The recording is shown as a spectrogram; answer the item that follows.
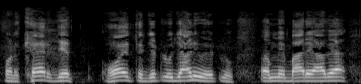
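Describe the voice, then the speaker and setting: A man giving a storytelling motivational talk at a student camp, animated and preachy, questioning his audience. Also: fairly high pitch, fairly quick. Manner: animated, acts out dialogue and asks the audience questions; preachy, rousing. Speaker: speaker at a student values camp.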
